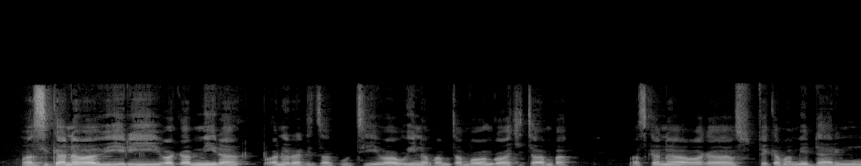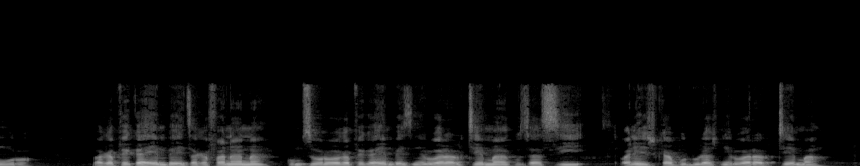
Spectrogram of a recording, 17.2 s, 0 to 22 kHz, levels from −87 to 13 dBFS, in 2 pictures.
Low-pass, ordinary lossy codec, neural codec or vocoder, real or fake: 10.8 kHz; MP3, 64 kbps; none; real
